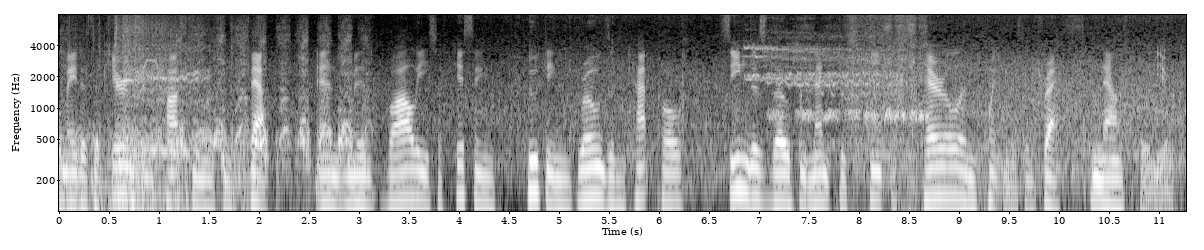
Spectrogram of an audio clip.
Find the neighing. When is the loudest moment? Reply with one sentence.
The loudest moment of the neighing is at 1 second.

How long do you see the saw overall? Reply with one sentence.
The saw can be heard for 4 seconds in total.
